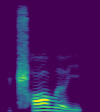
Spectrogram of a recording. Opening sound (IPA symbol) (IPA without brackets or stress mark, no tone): ʈ͡ʂʰ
